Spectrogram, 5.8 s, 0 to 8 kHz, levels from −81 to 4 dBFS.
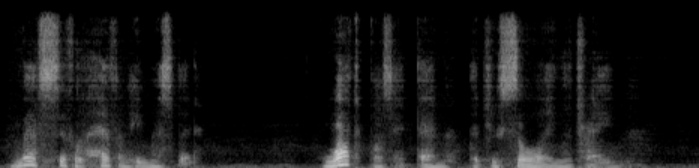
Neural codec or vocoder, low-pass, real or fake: codec, 44.1 kHz, 2.6 kbps, DAC; 7.2 kHz; fake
